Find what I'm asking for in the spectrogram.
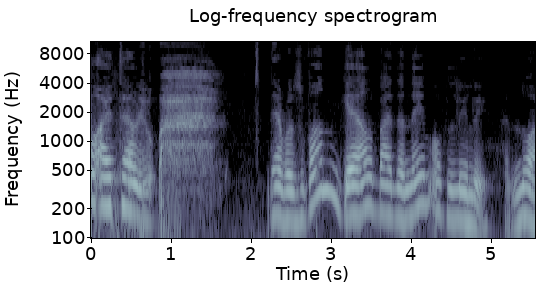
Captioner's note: sighs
